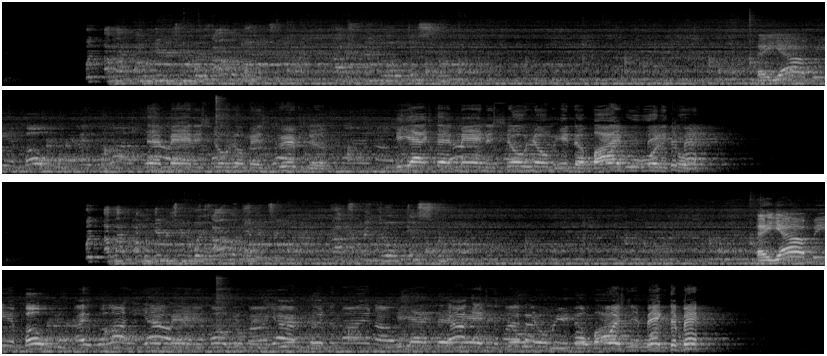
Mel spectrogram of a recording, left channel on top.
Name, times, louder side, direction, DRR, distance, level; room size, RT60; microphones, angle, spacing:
voice 1, 1.0-3.0 3.3-4.4, right 1 dB, 40° right, 0 dB, 1.0 m, -35 dB
sound 1, 1.1-14.2, equal, 35° left, 1.4 m, -38 dB
sound 2, 1.4-6.9, left 2 dB, 15° left, 0.5 m, -44 dB
voice 2, 7.5-12.2 12.7-15.2, right 7 dB, 75° right, 11 dB, 0.3 m, -29 dB
voice 3, 9.7-11.5 12.2-15.2, left 4 dB, 75° left, 9 dB, 0.4 m, -29 dB
5.5 x 3.6 x 5.8 m, 1.1 s
head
